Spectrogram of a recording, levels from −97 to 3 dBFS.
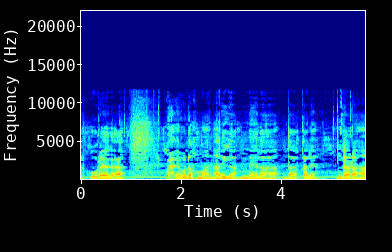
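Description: From start to end, the speech carries heavy codec damage, most likely from HE-AAC compression. Nothing reaches above 11.8 kHz. The treble is present but synthetic. It is copied up from lower bands and shaped only roughly, so its harmonics fail to line up with those below. S sounds come out gritty, metallic or lispy. The degree of damage points to a very low bitrate, around 16 kbps.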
